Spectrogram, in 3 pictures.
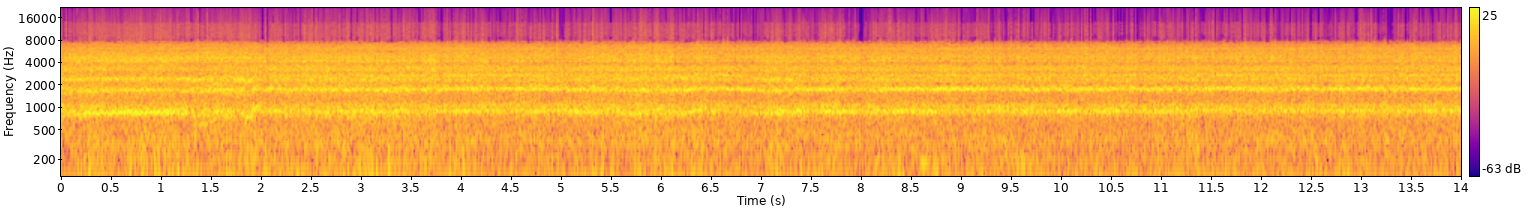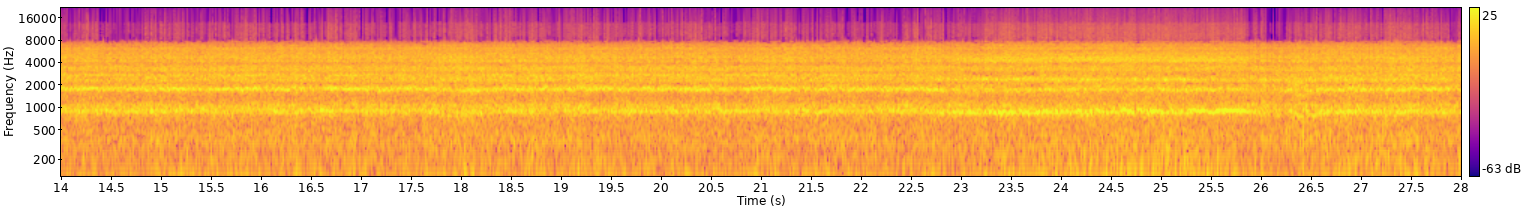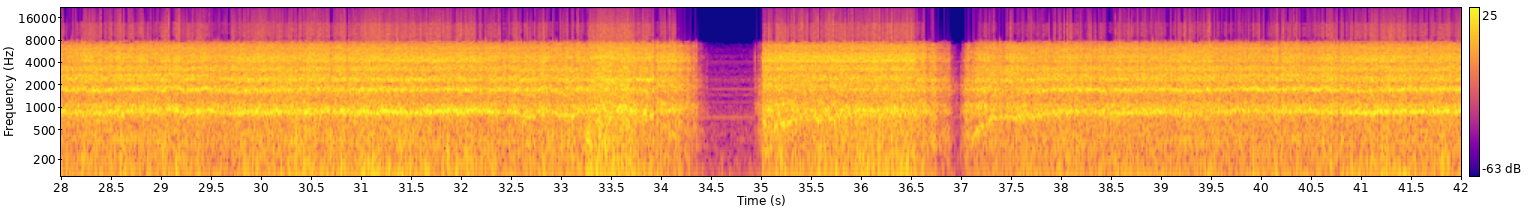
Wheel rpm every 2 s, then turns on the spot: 210, 210, 230, 220, 230, 230, 230, 230, 230, 230, 230, 230, 210, 220, 220, 220, 220, 90, 150, 220, 230.
36-38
